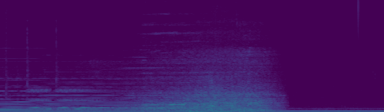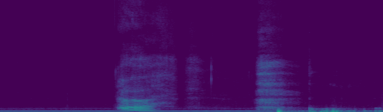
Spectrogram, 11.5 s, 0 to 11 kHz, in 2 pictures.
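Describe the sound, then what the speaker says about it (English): A person yawns long and loud while grinding bladestones in Demon's Souls (2009), a drawn-out breathy groan over a steady low hum, then quieter breaths and small shuffling sounds. "I need to stop yawning."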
